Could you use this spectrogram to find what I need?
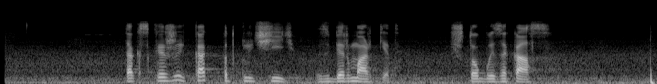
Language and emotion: Russian, neutral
